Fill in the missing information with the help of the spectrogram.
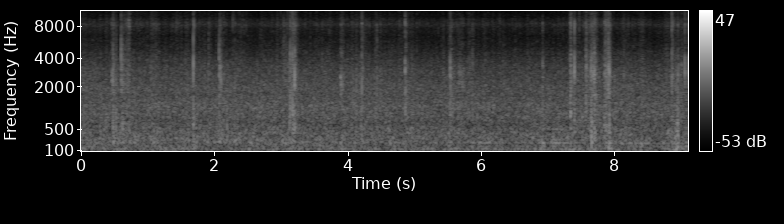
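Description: Plastic bubble-wrap packaging being cut with a knife and pulled apart by hand, crinkling with scattered sharp crackles, several close together near the end, over a steady background noise.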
